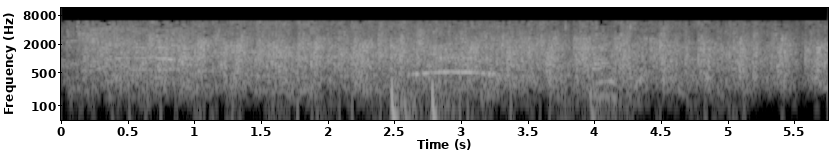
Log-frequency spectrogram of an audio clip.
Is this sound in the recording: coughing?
no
